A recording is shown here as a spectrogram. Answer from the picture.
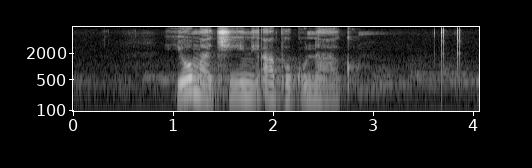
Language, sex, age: Xhosa, female, 22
